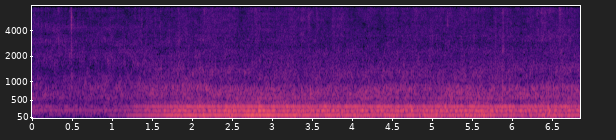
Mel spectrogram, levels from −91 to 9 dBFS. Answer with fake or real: fake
